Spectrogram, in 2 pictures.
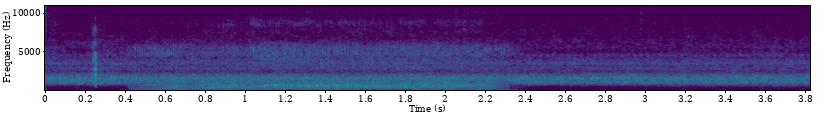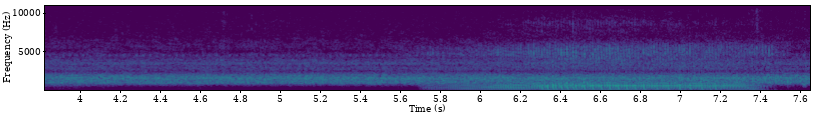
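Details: Sleeping pug snoring: two long, low, rasping snores with a buzzy harmonic rattle, each about two seconds, separated by roughly three and a half seconds of quiet breathing.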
